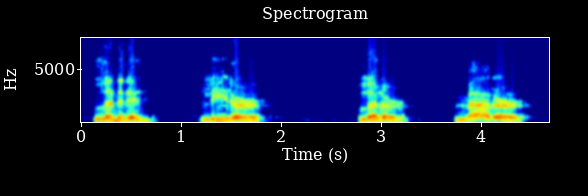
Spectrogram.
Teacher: the syllable that begins with the letter T is not stressed the t is normally pronounced as d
